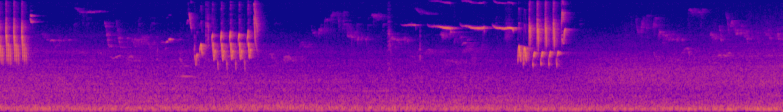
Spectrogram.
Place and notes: The Nightingale season has started again in Berlin. This one is singing beside the rail tracks. It is hardly mentioned but a significant (to me) change is happening to the city's soundscape. The S-Bahn is introducing new rolling stock and the musical glissandos of the old S-Bahn trains - one of my favourite Berlin sounds - are rapidly disappearing. The new sounds (heard here) are far less appealing. Really a pity.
